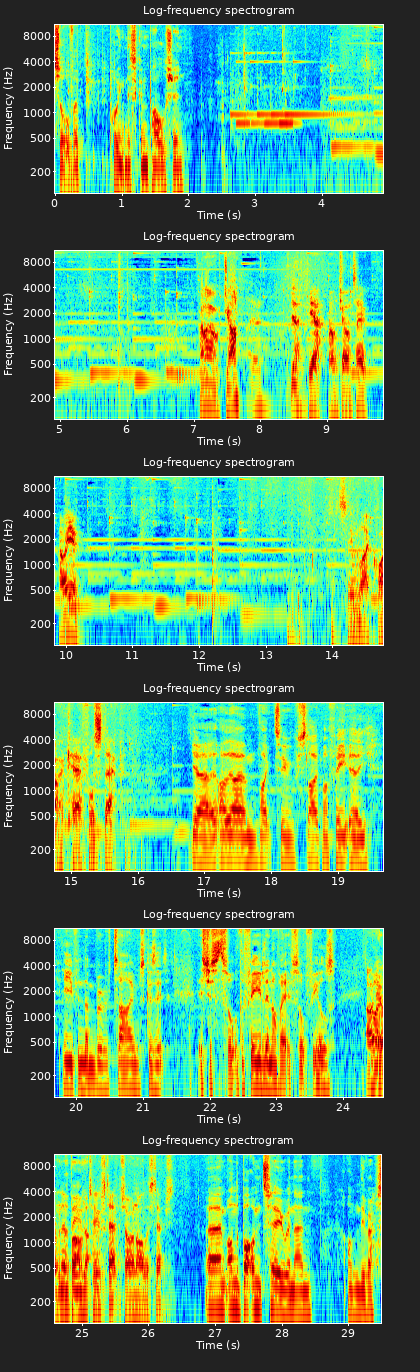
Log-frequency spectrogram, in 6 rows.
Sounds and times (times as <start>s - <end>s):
Doorbell: 2.6s - 16.8s
Music: 3.5s - 23.0s.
